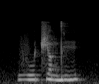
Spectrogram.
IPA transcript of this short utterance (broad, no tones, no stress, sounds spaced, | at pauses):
v u t͡ɕ ʌ n d i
